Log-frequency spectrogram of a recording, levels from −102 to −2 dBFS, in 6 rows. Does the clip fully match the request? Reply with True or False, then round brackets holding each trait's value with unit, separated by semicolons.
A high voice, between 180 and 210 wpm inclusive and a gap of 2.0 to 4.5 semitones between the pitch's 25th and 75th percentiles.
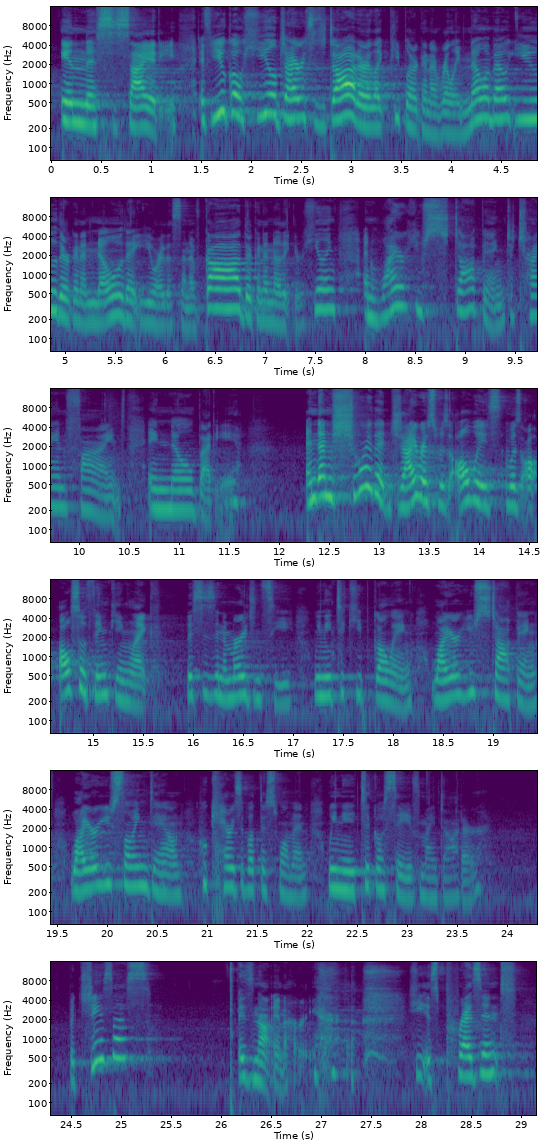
False (235 Hz; 200 wpm; 5.3 semitones)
